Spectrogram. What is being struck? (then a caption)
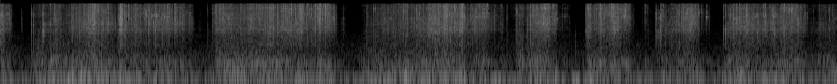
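Pile of small wooden clothespins. Long chrome nails rake and tap through a pile of small pink wooden clothespins scattered on sparkly cloth. Bright, dry clattering and rattling come in bursts separated by brief pauses, with little low end and very short ring.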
